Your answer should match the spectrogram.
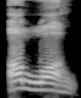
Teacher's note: بعض الناس لما يقرأ لفظ الجلالة يقول الله، يفخم الهمزة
